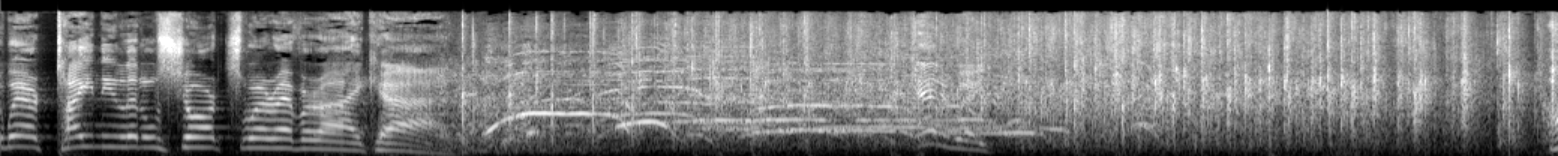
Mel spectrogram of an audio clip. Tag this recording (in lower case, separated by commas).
speech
